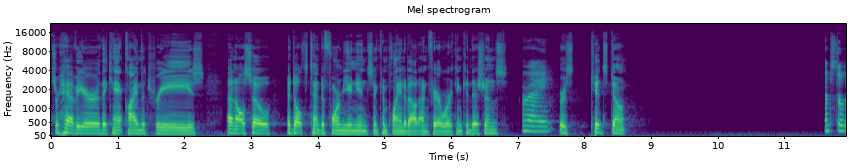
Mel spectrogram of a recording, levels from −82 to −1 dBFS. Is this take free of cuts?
yes; 0 cuts

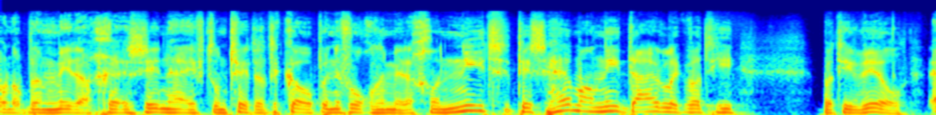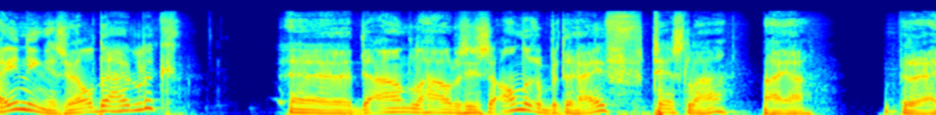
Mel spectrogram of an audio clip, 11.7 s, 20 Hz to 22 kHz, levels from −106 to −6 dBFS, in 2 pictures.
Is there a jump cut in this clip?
no; 0 cuts

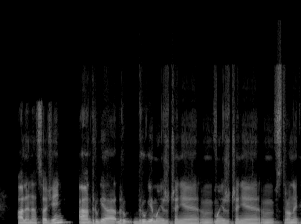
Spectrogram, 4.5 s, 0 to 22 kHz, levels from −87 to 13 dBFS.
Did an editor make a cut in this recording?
yes; 2 cuts; at 1.1 s, 3.2 s

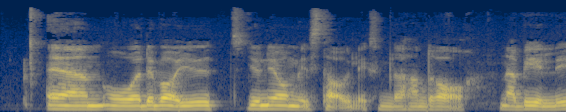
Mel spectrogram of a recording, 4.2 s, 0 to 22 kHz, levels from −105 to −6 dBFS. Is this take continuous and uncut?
yes; 0 cuts

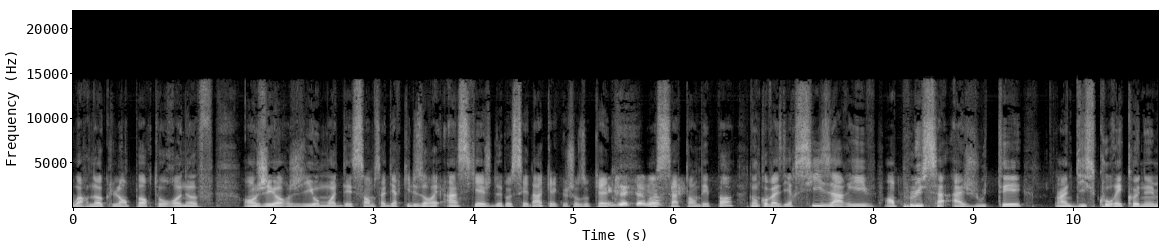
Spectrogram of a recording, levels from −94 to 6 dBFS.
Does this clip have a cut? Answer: yes; 2 cuts; at 4.3 s, 8.1 s

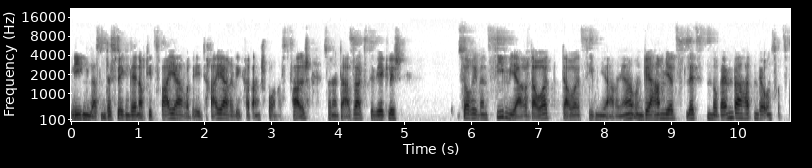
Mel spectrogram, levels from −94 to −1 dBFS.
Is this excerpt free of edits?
yes; 0 cuts

